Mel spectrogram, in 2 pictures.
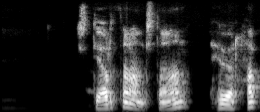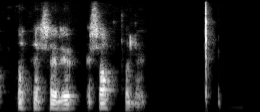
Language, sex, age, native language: Icelandic, male, 50-59, Icelandic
